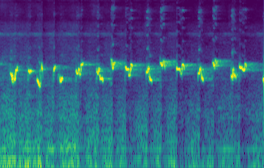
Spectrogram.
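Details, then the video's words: Sooty-headed bulbul in continuous 'ropel' fighting song, aimed at making other bulbuls reply: a brisk, unbroken run of bright whistled notes, each a quick up-and-down turn, roughly four per second. "PANCINGAN trucuk gacor ngalas tarung ropel"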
